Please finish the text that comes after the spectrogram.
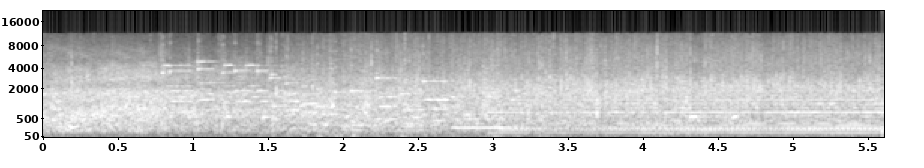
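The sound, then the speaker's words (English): A crowd applauds steadily and loudly for several seconds, a dense wash of many hands clapping at once for the speaker saying he is married, without any talking over it. “You know, when you get, you're clapping for my marriage.”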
